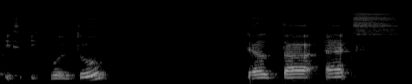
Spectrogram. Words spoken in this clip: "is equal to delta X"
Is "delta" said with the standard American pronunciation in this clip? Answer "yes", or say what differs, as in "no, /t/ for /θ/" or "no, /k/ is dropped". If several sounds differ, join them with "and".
yes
